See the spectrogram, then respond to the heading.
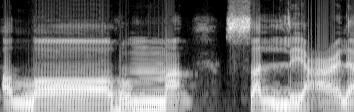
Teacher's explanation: آپ نے الف کو لمبا کرنا ہے، لام کو لمبا کرنا ہے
